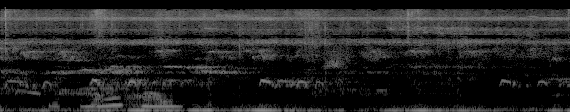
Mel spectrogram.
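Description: Faint bird calls: a few short chirps and gliding notes, over a low uneven rumble.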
